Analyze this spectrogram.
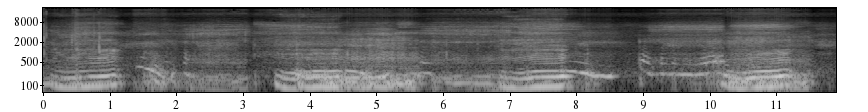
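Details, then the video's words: Six British Bulldogs asleep, snoring loudly in long, rasping, droning breaths with a deep harmonic rumble. Each snore lasts one to two seconds, with quieter gaps between, and the snores repeat roughly every three to four seconds. "The sound of 6 British Bulldogs sleeping."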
